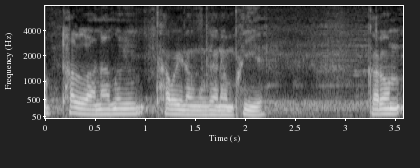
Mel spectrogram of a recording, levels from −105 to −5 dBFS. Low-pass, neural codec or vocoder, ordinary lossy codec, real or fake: none; codec, 16 kHz, 8 kbps, FunCodec, trained on Chinese and English, 25 frames a second; none; fake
